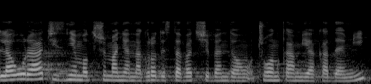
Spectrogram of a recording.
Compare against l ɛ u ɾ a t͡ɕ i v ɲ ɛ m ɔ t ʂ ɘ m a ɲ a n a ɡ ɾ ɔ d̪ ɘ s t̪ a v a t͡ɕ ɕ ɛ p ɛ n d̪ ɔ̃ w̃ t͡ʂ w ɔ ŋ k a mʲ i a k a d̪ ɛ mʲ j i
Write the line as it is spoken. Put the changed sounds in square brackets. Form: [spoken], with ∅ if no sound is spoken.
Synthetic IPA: l [a] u ɾ a t͡ɕ i [z] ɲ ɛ m ɔ t ʂ ɘ m a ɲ a n a ɡ ɾ ɔ d̪ ɘ s t̪ a v a t͡ɕ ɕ ɛ [b] ɛ n d̪ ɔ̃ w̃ t͡ʂ w ɔ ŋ k a mʲ i a k a d̪ ɛ mʲ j i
